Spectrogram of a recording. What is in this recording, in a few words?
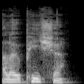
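"alopecia", British English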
